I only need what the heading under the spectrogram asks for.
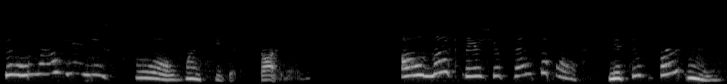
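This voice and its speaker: A woman's voice: very high voice, big pitch swings, takes it slowly, voice pushed up, exaggerated voice. A woman voicing a patient but firm man in a storybook, coaxing with emphasis. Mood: cheerful reassurance. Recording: phone-like, muffled thin audio.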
